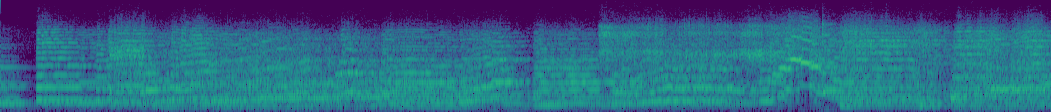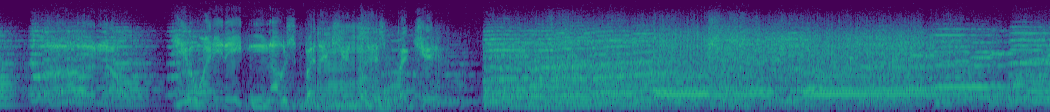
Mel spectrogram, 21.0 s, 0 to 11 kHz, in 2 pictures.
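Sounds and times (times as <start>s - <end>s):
orchestral cartoon music with brass: 0.0s - 21.0s.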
